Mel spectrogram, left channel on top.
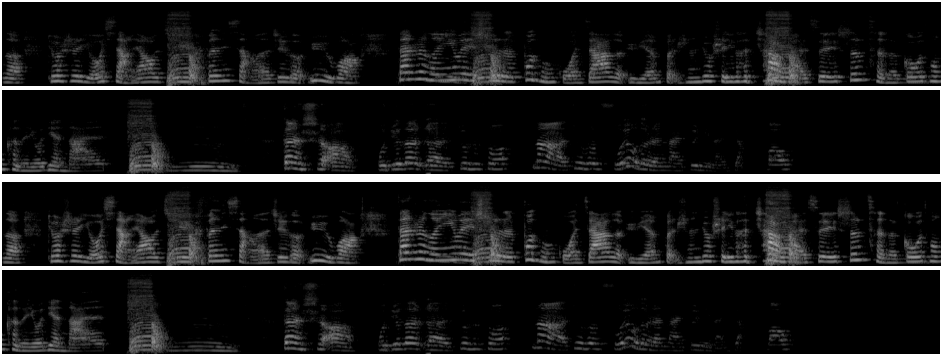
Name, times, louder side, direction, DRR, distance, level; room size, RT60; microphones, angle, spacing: voice 1, 0.0-10.4, right 3 dB, 30° right, 0.6 m, -39 dB
voice 2, 0.7-1.0 4.3-4.6 8.9-9.3 11.0-17.3, left 1 dB, 30° left, 1.5 m, -48 dB
Drill, 1.6-2.0 4.7-5.0 7.6-8.1 10.6-11.0, right 1 dB, ahead, 0.8 m, -38 dB
3.2 x 2.8 x 3.0 m
head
